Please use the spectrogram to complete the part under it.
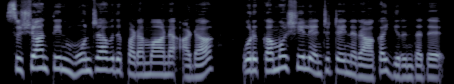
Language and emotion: Tamil, neutral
